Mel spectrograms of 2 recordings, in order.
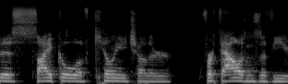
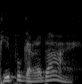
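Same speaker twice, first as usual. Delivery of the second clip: mocking, caricatured put-on political commentator delivery; 6 dB quieter than usual. Mocking a commentator's views on war: Ben Shapiro voice. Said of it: "That's my Ben Shapiro voice".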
